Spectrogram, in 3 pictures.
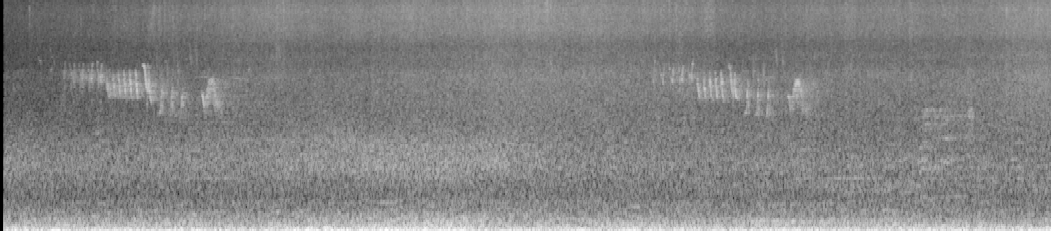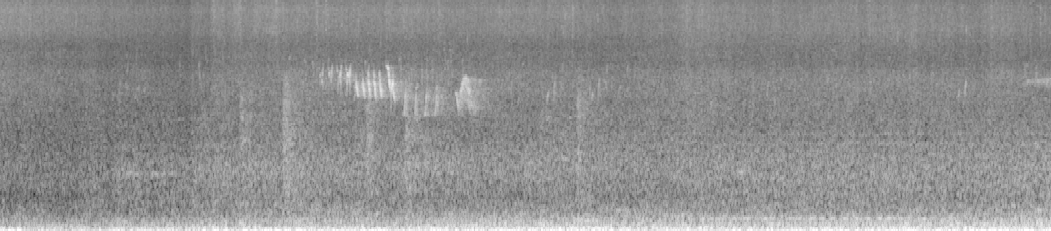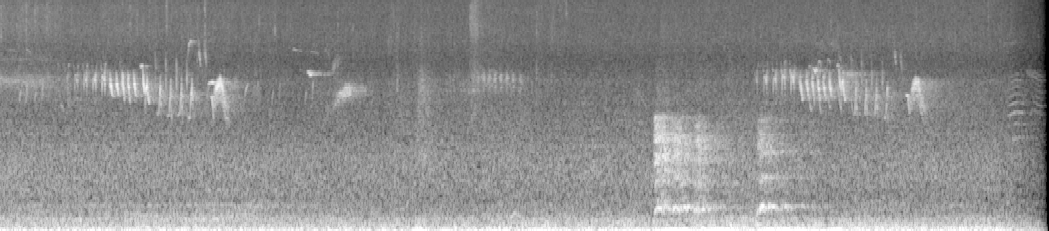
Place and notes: haan, stadtpark, schilf, wind, hund
morgens im stadtpark, wind im schilf, ein hund bellt
soundmap nrw:
social ambiences, topographic fieldrecordings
